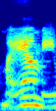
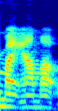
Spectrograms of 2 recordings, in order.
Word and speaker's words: Miami: I just learned that it's pronounced Miama not Miami when it's in Oklahoma but uh near Miama Oklahoma and then we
